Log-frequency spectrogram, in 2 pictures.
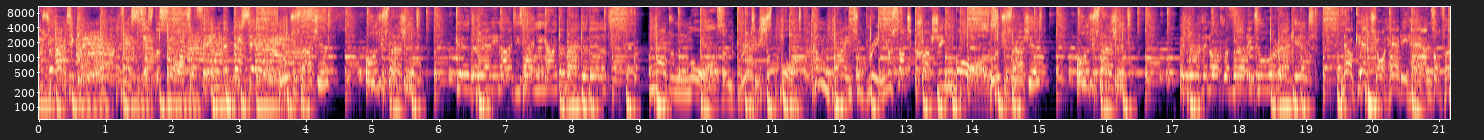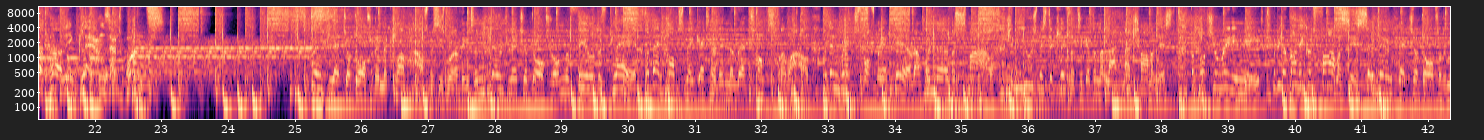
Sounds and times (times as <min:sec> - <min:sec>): Music: 0:00.0 - 0:42.3.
